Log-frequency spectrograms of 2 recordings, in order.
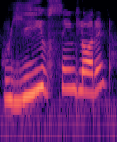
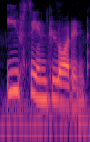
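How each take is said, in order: First: The first name starts with a pronounced Y sound. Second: The first name sounds like 'Eve' with no Y. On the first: The speaker calls it wrong. "Y is written before V, and we must pronounce it like" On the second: The speaker calls it right. "we should always pronounce it like"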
